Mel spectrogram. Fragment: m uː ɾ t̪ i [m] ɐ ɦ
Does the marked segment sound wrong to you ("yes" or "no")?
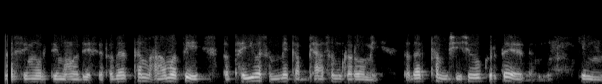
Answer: no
